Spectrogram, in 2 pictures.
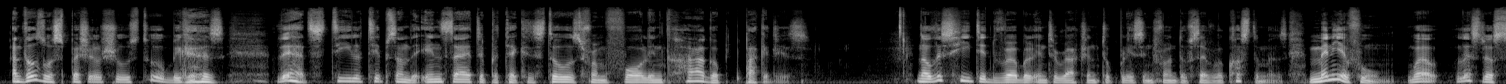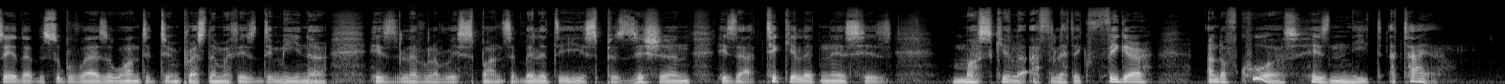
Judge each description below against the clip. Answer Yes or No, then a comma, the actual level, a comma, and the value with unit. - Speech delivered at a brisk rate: No, slow, 135 wpm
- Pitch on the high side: No, very low, 95 Hz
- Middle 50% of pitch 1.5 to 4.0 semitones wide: No, average, 4.5 semitones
